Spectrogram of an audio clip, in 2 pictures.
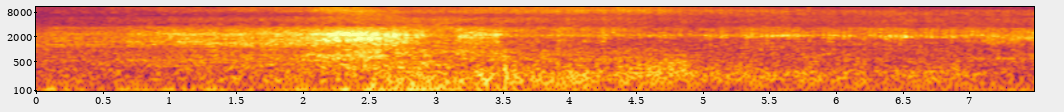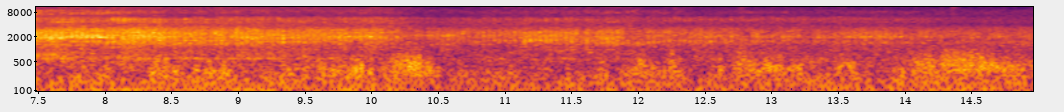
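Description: Road traffic: steady rumble of car engines and tyres, with one louder vehicle passing close about two seconds in.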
